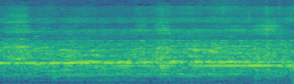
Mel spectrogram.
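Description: Film score music: one long held high note over a soft background wash.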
